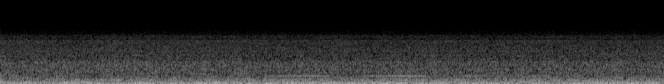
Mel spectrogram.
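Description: A spaceship's engines hum with a low, steady rumble.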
